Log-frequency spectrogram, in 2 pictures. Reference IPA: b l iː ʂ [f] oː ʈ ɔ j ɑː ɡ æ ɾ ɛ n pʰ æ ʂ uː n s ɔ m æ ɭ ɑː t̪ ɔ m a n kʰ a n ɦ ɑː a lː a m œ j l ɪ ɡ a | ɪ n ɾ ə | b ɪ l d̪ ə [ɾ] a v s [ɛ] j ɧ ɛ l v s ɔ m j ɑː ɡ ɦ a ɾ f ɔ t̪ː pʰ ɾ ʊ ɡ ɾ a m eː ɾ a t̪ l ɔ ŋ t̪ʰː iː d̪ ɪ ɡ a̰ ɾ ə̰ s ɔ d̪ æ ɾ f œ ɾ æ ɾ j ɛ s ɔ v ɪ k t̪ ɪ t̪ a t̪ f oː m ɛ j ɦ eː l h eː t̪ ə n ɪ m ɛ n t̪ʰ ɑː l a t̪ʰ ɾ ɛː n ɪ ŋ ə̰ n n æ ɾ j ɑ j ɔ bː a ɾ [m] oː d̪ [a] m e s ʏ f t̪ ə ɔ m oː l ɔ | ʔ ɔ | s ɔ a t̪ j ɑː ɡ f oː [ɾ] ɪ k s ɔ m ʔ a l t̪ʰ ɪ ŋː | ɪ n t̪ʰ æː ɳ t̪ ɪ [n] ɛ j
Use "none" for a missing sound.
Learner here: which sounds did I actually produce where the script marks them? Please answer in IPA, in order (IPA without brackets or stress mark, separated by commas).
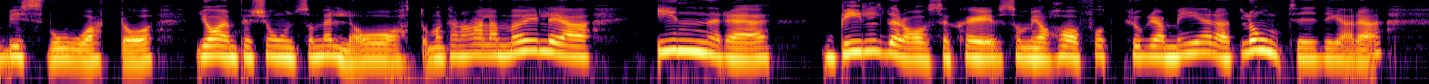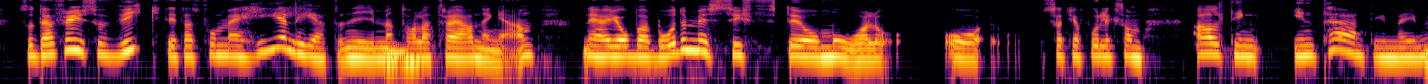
v, ɾ, ɛ, b, ə, ɭ, m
